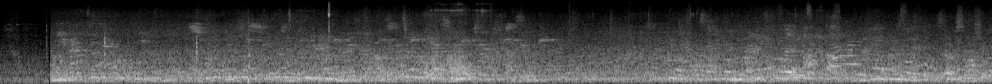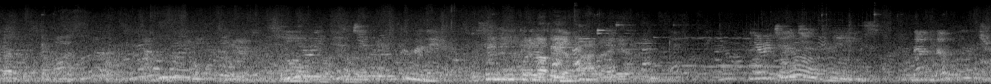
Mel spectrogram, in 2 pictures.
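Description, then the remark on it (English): Busy train platform ambience on the way to a match: a continuous wash of overlapping crowd chatter and footsteps, steady and moderately loud for the whole stretch, with no single voice standing out. “the next time you'll hear from me after probably some soundscapey stuff on the train platform.”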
